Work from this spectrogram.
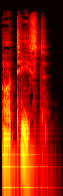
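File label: "artiste", English, British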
